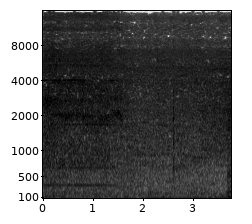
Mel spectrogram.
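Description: A heat gun blows a steady, loud rush of hot air across 3M vinyl wrap being stretched into a groove on a boat hull, continuous broadband hiss throughout with no talking.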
